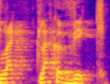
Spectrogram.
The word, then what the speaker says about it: Lakovic: Number 17, Lyndon Lakovic, pronounced Lakovic, actually. That's how he pronounces it.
